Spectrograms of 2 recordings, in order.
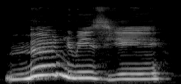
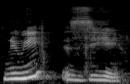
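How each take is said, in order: First: Menuisier slow and clear, each syllable apart; slow model word. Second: Menuisier again slowly, falling at the end; slow repeat. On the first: Teacher modelling menuisier slowly after its syllables. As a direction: draw out menuisier for the class. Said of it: "Nuit, me". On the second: Teacher repeating menuisier slowly to confirm it. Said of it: "teacher repeats word". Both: Shown as a demonstration.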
